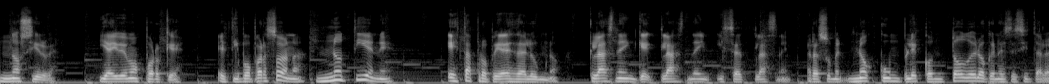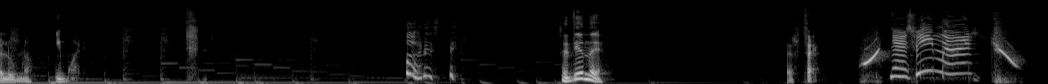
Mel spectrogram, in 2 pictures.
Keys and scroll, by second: 0.3 d, 8.5 Escape.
